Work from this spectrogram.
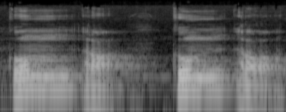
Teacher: dibaca dengan gunnah yang tidak panjang ya. Tetap ada gunnahnya, sama seperti izhar halqi, tetap ada gunnahnya tapi tidak boleh panjang. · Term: izhar syafawi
